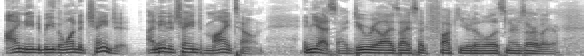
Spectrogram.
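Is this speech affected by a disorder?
No.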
